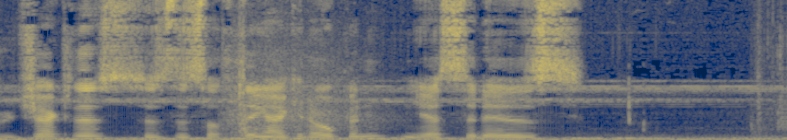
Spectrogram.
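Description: A sliding door rumbles open.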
